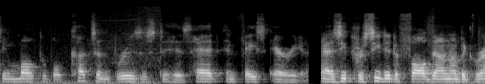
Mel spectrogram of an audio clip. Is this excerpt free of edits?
no; 1 cut; at 3.1 s

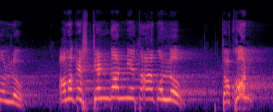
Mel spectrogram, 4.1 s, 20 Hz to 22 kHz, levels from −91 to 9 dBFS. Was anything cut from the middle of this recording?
no; 0 cuts

